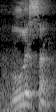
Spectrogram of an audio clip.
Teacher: A sílaba tônica está lá no início, no lis.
